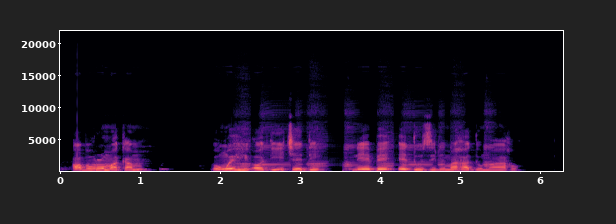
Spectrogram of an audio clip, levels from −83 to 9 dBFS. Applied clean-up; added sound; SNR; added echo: none; Harmonica; 17 dB; none.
